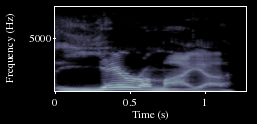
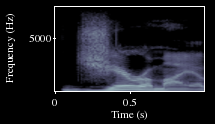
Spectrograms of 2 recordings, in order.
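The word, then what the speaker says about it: Yeremiah: have to be like it's Jeremiah not Jeremiah Bell I'm getting that right I'm not just saying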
